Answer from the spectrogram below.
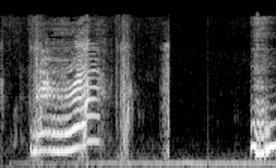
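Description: A cat named Daisy meows loudly, a long drawn-out wail followed by short chirps and a second rising meow, over a steady low hum.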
